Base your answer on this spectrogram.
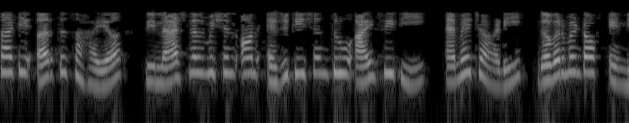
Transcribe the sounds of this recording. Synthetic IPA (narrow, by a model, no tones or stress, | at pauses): aʈiːʔəɾt̪ʰəsəɦajə | d̪̥inæɕnəlmiɕənɔned͡ʑukeɕənt̪ʰɾuːʔaisiʈiː | emet͡ɕaɾɽiɡəʋəɾmẽɳʈɔfĩɳɖi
